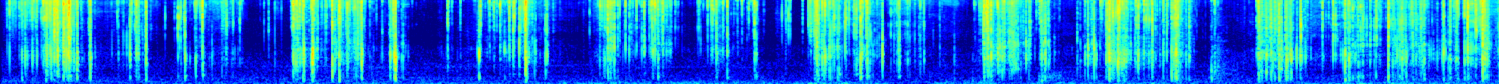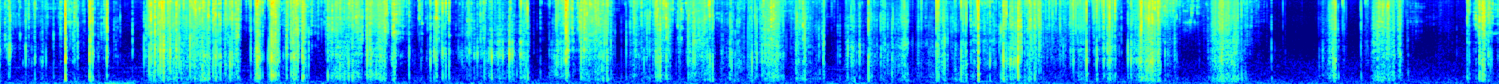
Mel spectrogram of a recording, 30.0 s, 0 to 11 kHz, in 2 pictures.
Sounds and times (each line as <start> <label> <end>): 0.1 Steps on ice 29.9
0.1 ice cracking 19.4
